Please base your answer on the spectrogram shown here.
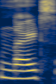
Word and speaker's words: knight: Students, if you see the spelling of knights and gnomes, in knight spelling K is silent and in gnome spelling G is silent.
